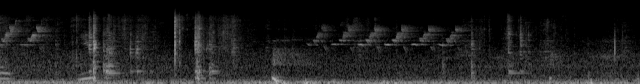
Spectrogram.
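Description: A songbird singing a quick run of about five repeated chirping notes near the start and again about three seconds in, over a steady low rumble, with a few sharp clicks in between.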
